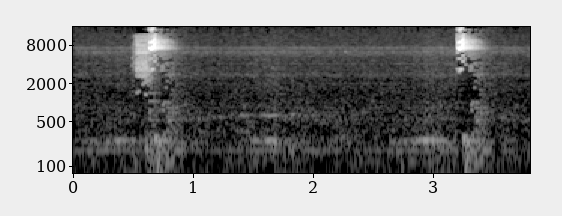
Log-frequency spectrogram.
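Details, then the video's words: Call of a female blue-black grassquit, used to prompt males to sing: two brief, piercing high-pitched chips about two and a half seconds apart in otherwise quiet surroundings. "O MELHOR PIADO DE FÊMEA DE TIZIU, DUVIDO SEU TIZIU NÃO CANTAR"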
